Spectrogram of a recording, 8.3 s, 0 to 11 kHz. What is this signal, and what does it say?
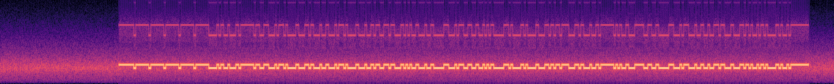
RTTY (50 baud, 450 Hz shift), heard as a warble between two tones, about 2350 Hz centre. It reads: WHEN HE WAS THIRTEEN, SMITH LANDED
